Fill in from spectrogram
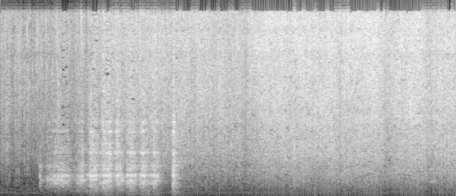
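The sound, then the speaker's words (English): Fried rice in oil, with vegetables added, sizzles loudly and steadily in a hot pan, with a burst of scraping and stirring near the start before the crackle settles into a constant hiss. “What you want to hear, that sizzle.”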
